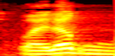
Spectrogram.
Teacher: huruf dhad itu keluarnya dari pinggir lidah maupun yang kanan ataupun yang kiri atau dua-duanya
